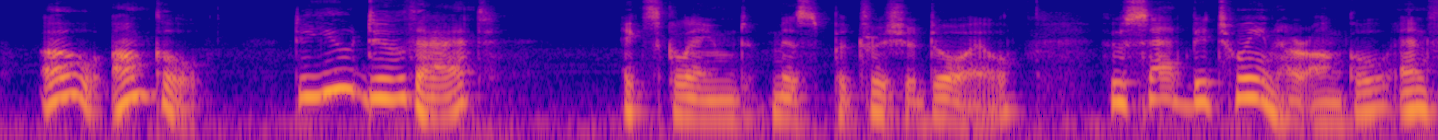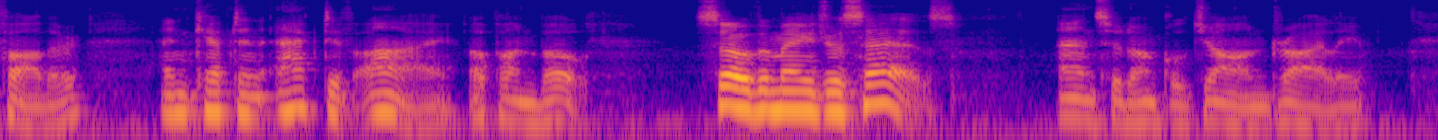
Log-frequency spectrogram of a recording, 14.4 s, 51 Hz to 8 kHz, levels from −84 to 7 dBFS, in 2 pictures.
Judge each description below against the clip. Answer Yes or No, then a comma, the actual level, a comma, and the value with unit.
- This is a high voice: No, low, 135 Hz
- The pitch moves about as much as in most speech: No, wide, 7.7 semitones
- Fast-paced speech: No, slow, 135 wpm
